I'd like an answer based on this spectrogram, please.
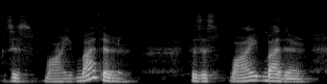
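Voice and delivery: This is my father, very slow and clear; slow model reading. Shown as a demonstration. Teacher reads the girl's line to kids, very slow. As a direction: spell it out slowly for the kids. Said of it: "teacher modeling the dialogue".

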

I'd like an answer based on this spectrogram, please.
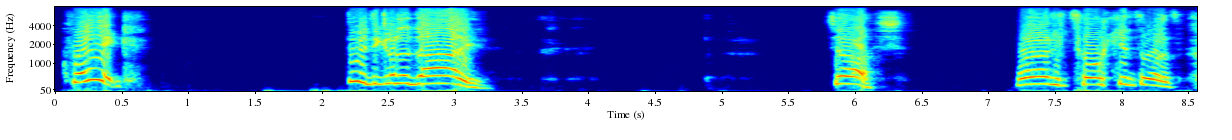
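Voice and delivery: high, frantic yelling; panicked shouting. Real, not acted. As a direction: yell at him in panic. Panicked urging teammate.

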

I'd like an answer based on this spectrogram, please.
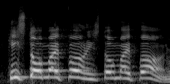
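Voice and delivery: hammed-up, high-pitched sibling accusation; very high mock shriek; mock screaming. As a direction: imitate a sister yelling to tattle. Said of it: "Screams, yells".

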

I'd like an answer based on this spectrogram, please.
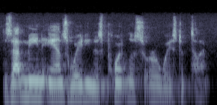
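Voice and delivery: usual speaking voice

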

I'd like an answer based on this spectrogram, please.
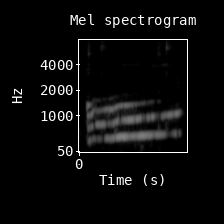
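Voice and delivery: mock sympathetic aw; imitating viewers' sympathy. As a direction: coo like a sympathetic fan. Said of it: "You guys are like".

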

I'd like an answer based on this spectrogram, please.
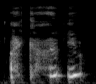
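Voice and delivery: breathless overwhelmed whisper; stunned whisper, high in pitch. Real, not acted. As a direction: barely get the words out, whispering. Overwhelmed by the book's end.

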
